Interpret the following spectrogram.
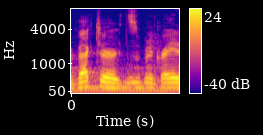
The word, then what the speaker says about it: VCTRE: vector and we're good v c t r e c t r e yes and that's how it's pronounced vector oh yeah I get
